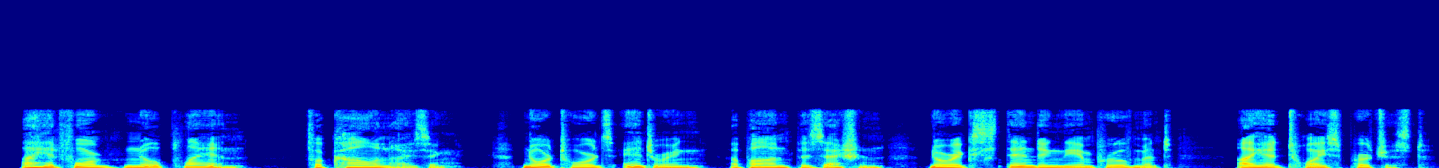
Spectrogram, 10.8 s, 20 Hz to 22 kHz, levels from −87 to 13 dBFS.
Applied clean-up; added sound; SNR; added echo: none; none; none; none.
